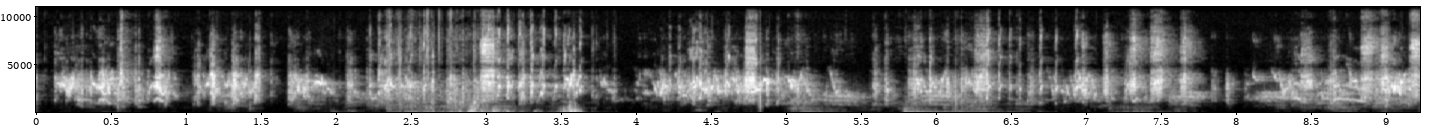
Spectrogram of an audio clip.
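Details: Budgie chirps and scratchy chatter in short bursts, interrupted by louder rustling and knocking noises partway through.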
